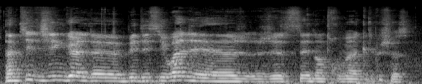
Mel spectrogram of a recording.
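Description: A man's voice: a little high, level tone, moderate pace, a bit bright, roomy sound, a little hiss or hum. A man co-hosting a local radio show, hesitant and searching for words in casual banter. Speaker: radio co-host. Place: local web radio studio.

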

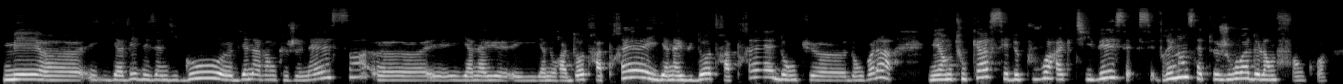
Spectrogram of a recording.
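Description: A woman's voice: mid-range voice, normal speed, mellow. A woman with a strong southern French accent, a guest author chatting easily with many fillers. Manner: easygoing, filler-heavy. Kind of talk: casual conversation.

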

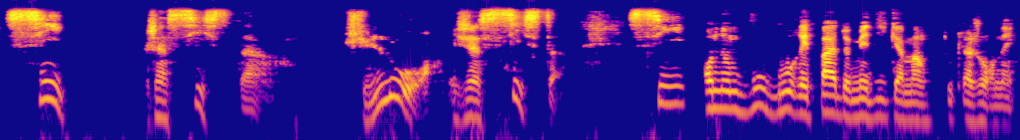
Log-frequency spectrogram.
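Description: Dull dry recording, man, raspy husky voice, scratchy throat, informal opinionated monologue, emphatic, blunt slang, rhetorical questions. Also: medium pitch, very animated, drawn-out words, no echo. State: throat scratchy with occasional coughing.

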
